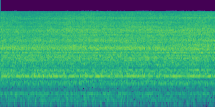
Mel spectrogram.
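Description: Live rock band playing loud, electric guitar out front, a dense and steady wall of sound without a break.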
